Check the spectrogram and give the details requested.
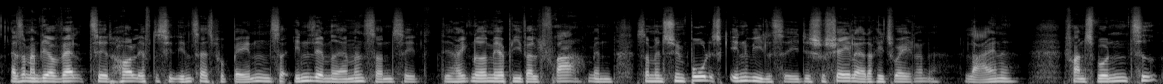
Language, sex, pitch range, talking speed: Danish, male, 130-145 Hz, 215 wpm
